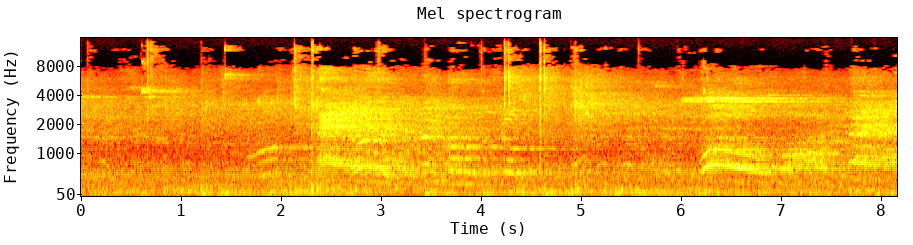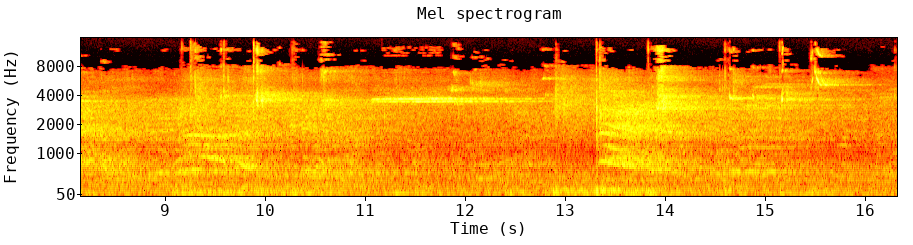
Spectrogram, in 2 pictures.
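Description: A volleyball smacks against hands.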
